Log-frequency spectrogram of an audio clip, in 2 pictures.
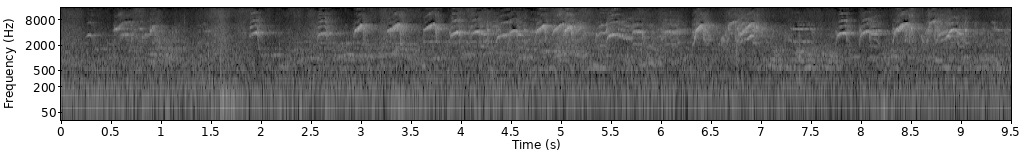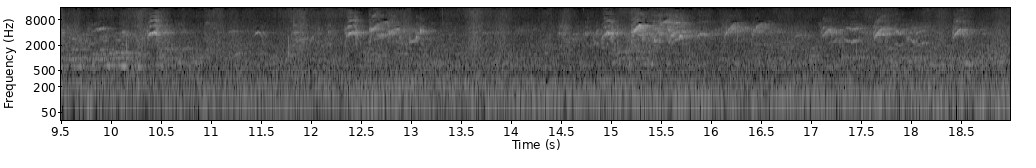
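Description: Small birds chirping in clusters of quick, sharp high notes with short pauses between clusters, over a steady low rumble.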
